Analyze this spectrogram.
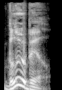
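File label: "bluebill", British English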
